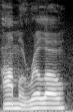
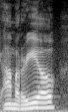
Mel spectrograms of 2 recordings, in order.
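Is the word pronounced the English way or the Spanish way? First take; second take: English; Spanish. First: The name is said with an English pronunciation. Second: The name is said with a Spanish pronunciation. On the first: "It's Amarillo" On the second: "in Spanish, Amarillo is, is spoke like Amarillo"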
